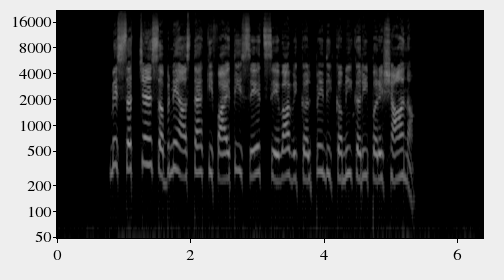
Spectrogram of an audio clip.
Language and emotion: Dogri, angry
